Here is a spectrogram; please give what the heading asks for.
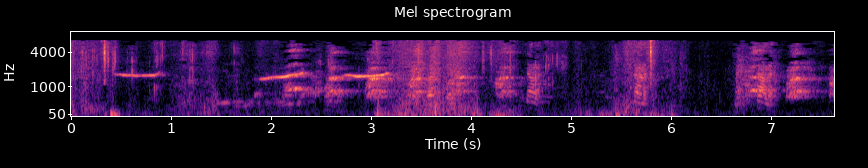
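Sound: puppy yipping and whimpering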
